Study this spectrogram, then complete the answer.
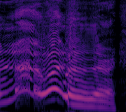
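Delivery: loud, fast, garbled hero bellow; Sylvester Stallone. Retold or imitated. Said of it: "I'll translate Stallone's".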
